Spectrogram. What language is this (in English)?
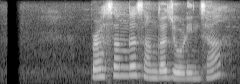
Nepali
